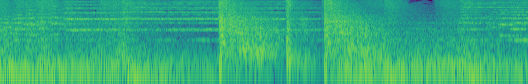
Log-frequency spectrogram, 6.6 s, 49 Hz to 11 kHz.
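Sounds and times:
dense tonal musical backdrop: 0:00.0 - 0:06.5
loud gunshots with brief tail: 0:02.7 - 0:05.0.

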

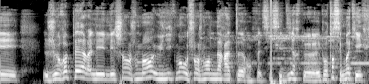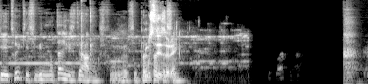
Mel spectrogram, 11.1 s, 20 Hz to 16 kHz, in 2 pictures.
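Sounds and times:
speech: 0:00.0 - 0:08.4
mobile phone ringtone playing a film theme melody: 0:04.0 - 0:09.2.

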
